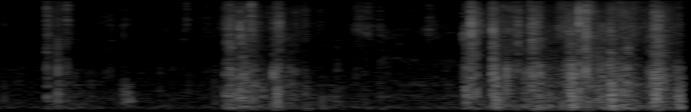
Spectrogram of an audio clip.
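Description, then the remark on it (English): A paper invoice from a vet being unfolded and crinkled, with irregular bursts of crisp rustling and crackling that grow busier toward the end, no voices present. “It's the usual stuff, except I also have this piece of paper here. This is an invoice from my vet.”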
